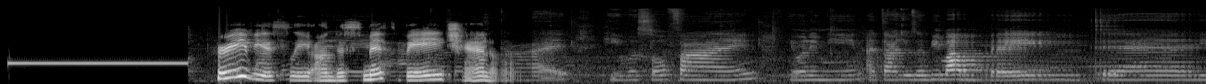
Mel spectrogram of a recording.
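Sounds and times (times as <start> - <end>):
long electronic beep: 0.1 - 1.9.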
